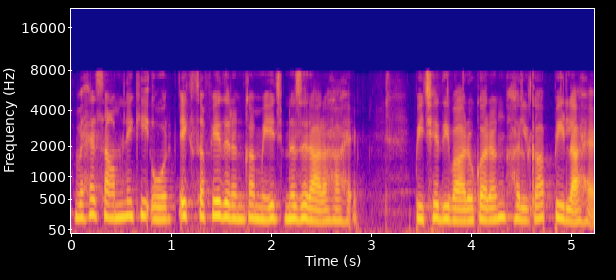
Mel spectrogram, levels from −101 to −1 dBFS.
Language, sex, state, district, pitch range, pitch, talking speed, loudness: Hindi, female, Rajasthan, Churu, 180-210 Hz, 195 Hz, 220 wpm, -16 LUFS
